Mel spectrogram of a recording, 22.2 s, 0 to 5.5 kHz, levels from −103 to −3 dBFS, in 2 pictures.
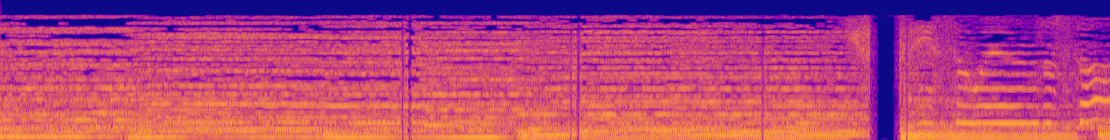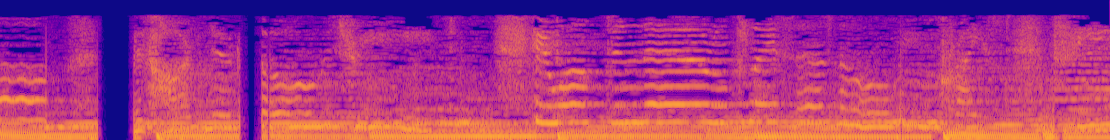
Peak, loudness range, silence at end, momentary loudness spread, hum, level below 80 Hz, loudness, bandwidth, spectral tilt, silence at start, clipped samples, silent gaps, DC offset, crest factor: -14 dBFS; 1 LU; 0 s; 3 LU; none; -32 dBFS; -28 LUFS; 4.2 kHz; -11 dB/octave; 0 s; under 0.1%; 12.17-12.35 s, 13.59-13.64 s; under 0.1%; 12 dB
